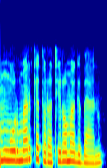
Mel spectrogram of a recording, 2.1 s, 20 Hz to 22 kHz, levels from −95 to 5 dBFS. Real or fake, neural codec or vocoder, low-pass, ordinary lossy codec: fake; codec, 16 kHz, 8 kbps, FunCodec, trained on LibriTTS, 25 frames a second; 7.2 kHz; none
